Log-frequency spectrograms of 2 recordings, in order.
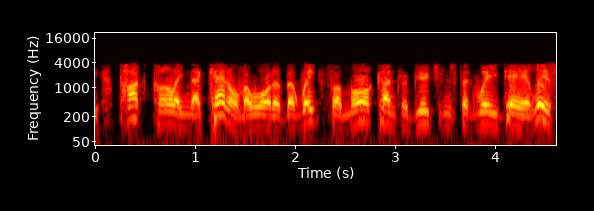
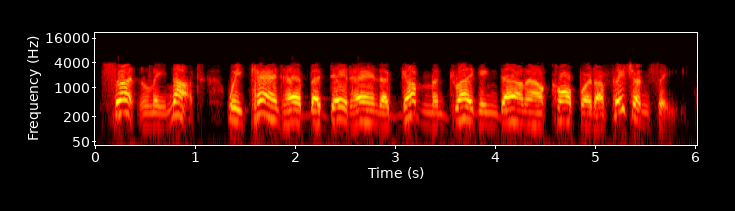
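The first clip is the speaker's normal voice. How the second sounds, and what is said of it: Deliberately bad put-on accent. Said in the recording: “my bad accent”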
